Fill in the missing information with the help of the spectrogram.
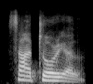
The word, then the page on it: sartorial: Indian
